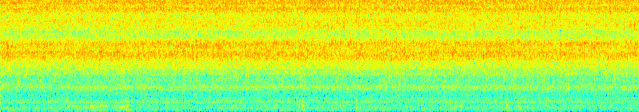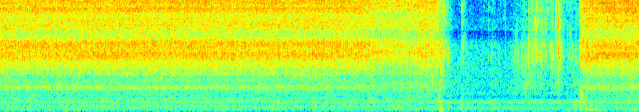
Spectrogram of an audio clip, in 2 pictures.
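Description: Tap water runs steadily into a sink for a face wash, a constant close rushing splash that lasts almost the whole time before briefly dropping off near the end.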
